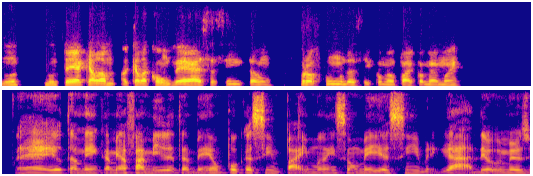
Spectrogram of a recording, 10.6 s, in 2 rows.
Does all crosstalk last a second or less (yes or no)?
yes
